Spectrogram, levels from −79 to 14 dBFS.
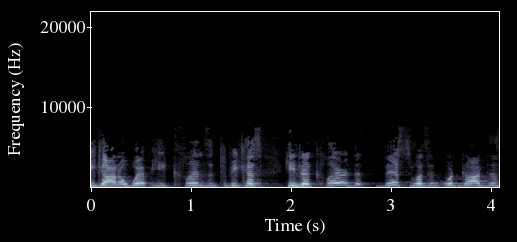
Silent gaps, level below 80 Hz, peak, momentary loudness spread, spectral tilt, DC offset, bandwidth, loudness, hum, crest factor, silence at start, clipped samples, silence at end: none; -60 dBFS; -2 dBFS; 9 LU; -3 dB/octave; under 0.1%; 6.6 kHz; -20 LUFS; none; 18 dB; 0 s; under 0.1%; 0 s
